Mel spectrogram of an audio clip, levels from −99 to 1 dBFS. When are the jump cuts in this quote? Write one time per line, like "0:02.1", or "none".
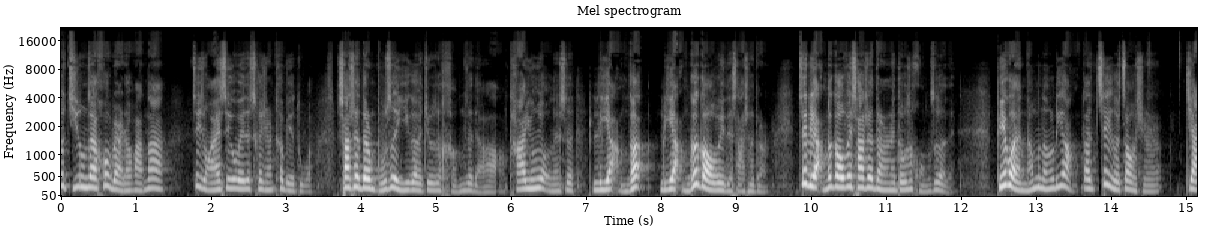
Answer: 0:03.6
